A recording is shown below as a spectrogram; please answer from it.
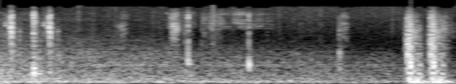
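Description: Toyota Corolla sedan sliding over a dirt and gravel track: a steady low engine and tyre sound with scattered small clicks of stones and grit, easing off slightly as the car comes to a stop.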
